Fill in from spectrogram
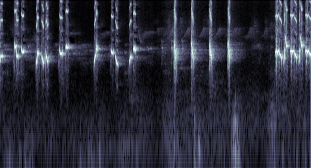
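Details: Yellow-vented bulbul singing, used as a lure for other bulbuls. Paired bubbly notes, then sharper single notes spaced about a third of a second apart, ending in a quick chattering burst, over a low rumbling background.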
